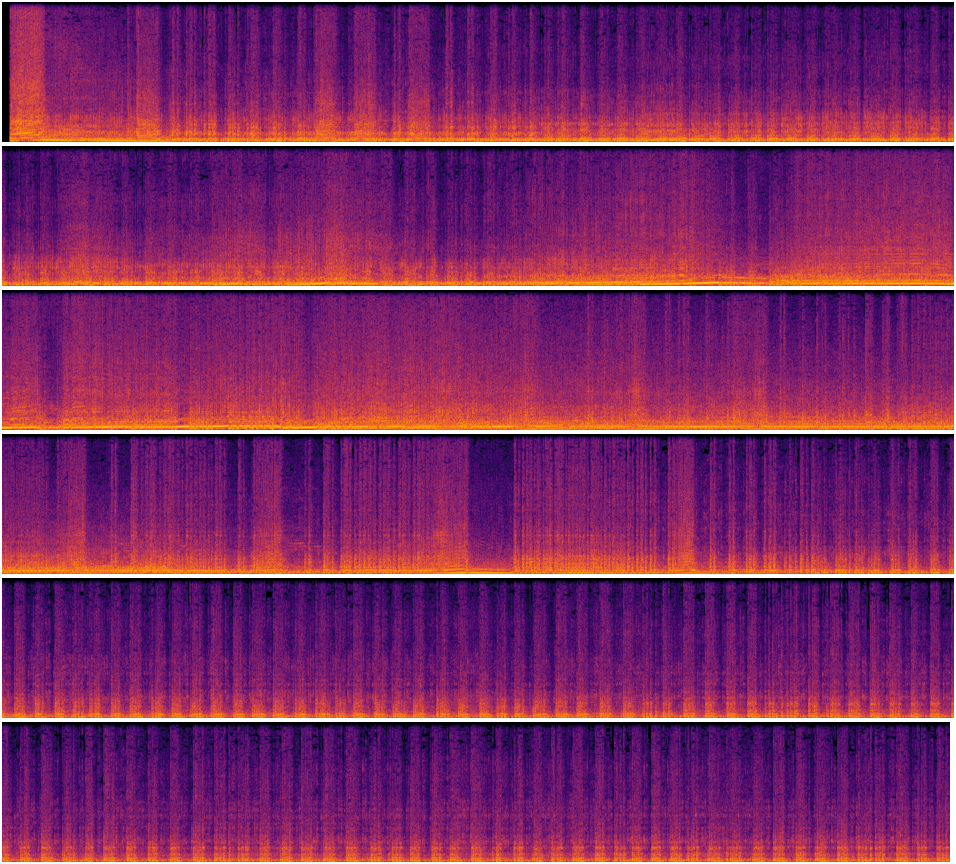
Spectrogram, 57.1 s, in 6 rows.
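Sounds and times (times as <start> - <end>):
car engine revving loudly: 0.1 - 57.0.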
